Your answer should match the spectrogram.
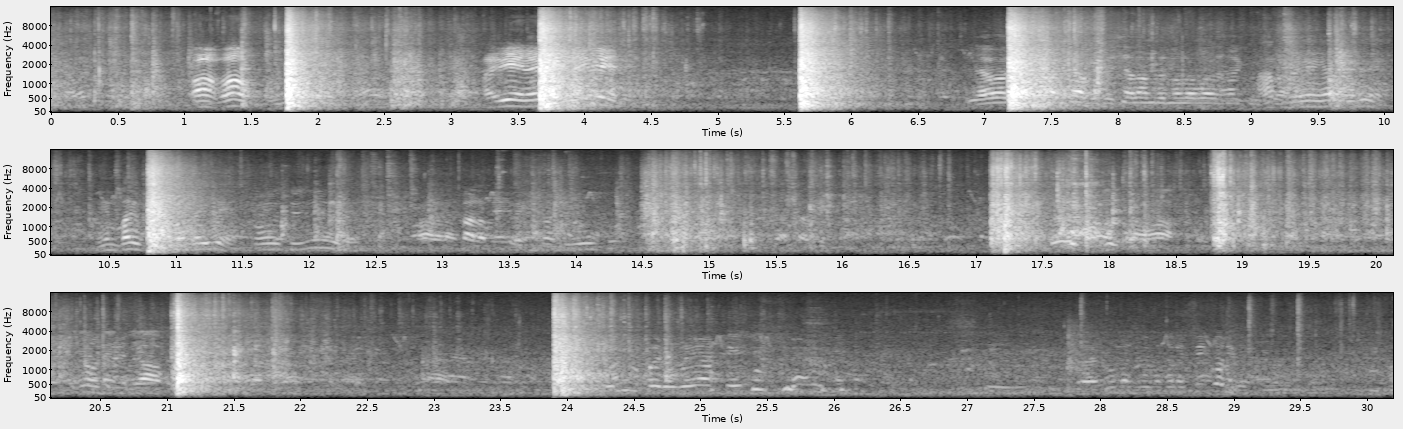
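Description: Hard blows on the wooden frame and corrugated-metal sheets of a shack being knocked down, about ten sharp strikes a couple of seconds apart, each ringing on briefly, stopping a few seconds before the end.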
